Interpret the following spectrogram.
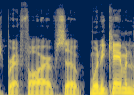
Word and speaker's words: Brett Favre: Yeah, and he was Ben Stiller's idea for this was the Brett, to mispronounce it, because anyone that knows football knows it's Brett Favre.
